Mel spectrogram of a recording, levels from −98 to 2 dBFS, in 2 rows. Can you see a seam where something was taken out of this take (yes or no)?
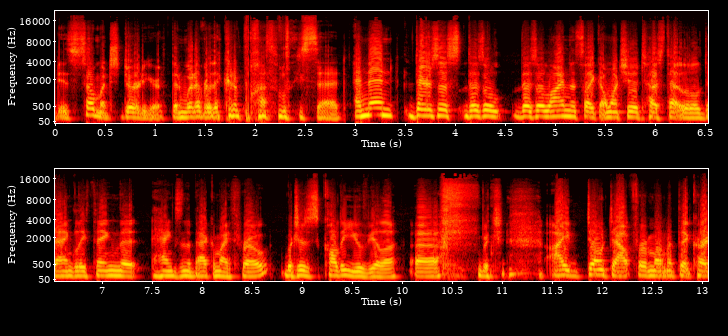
yes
